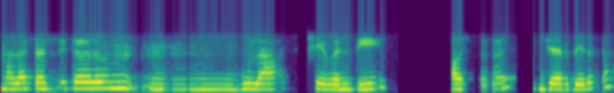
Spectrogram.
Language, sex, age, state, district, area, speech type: Marathi, female, 18-30, Maharashtra, Wardha, urban, conversation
